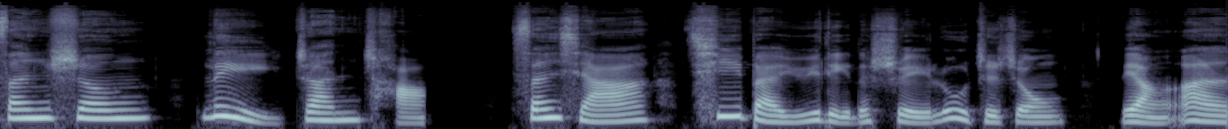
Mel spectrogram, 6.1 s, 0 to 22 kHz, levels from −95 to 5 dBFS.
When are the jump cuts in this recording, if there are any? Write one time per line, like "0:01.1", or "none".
0:02.4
